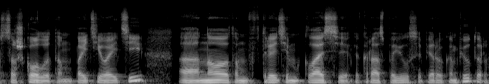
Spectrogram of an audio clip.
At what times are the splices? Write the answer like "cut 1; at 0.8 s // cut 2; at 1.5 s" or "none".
cut 1; at 1.7 s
